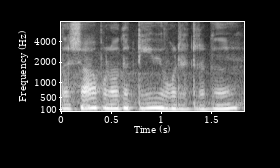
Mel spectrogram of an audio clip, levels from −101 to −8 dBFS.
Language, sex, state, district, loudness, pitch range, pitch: Tamil, male, Tamil Nadu, Kanyakumari, -14 LUFS, 135-155 Hz, 145 Hz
